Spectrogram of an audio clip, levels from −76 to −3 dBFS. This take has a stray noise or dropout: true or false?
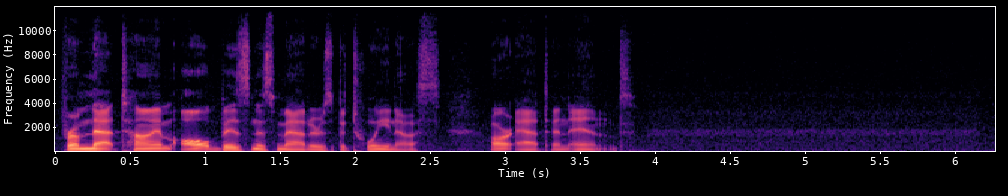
false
